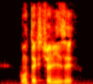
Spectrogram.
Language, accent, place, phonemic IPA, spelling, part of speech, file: French, France, Lyon, /kɔ̃.tɛk.stɥa.li.ze/, contextualiser, verb, LL-Q150 (fra)-contextualiser.wav
- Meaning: to contextualize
